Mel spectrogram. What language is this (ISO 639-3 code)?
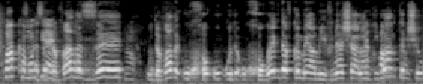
heb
